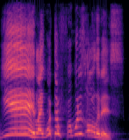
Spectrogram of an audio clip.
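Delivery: high, loud, incredulous outburst; loud disbelief. Acted. Husband confronting what the book says, high loud disbelief. Mock outrage over the book's praise.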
